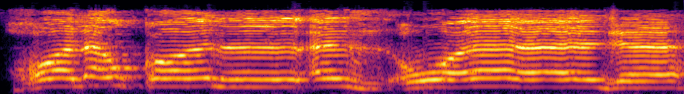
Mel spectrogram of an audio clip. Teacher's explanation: خا اور قاف حروف مستعلیہ ہے، پر پڑھے جائیں گے. لام ساکن پر قلقلہ نہیں کرنا.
